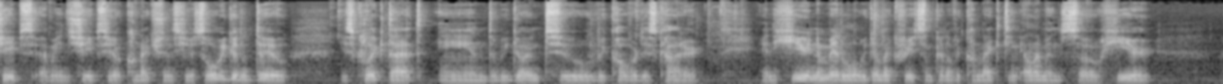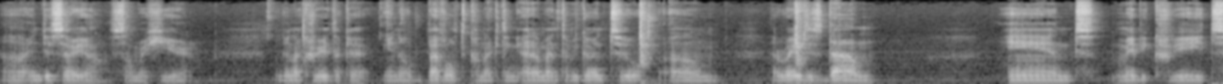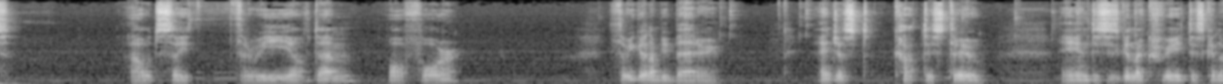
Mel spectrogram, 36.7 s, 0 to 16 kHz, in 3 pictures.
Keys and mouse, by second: 1.6 `, 2.3 q, 3.4 middle click, 3.4 right click, 3.8 q, 5.4 middle click, 5.5 click, 5.8 q, 6.6-33.6 drag, 8.6 d, 13.4-33.6 middle drag, 13.4-33.6 right drag, 33.7 shift+2.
